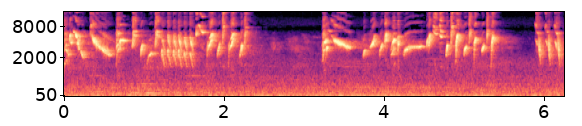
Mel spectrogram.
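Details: European goldfinch of the Balkan form singing in a song competition: rapid twittering phrases of high, sliding chirps and buzzy trills, two bursts separated by a pause of about a second, no other sounds.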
